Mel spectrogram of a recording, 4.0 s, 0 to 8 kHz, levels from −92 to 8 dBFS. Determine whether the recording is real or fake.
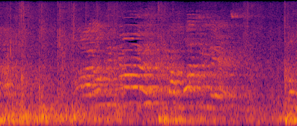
real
